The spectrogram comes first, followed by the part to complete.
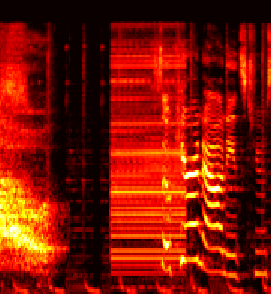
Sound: wrong answer buzzer

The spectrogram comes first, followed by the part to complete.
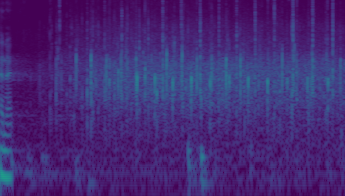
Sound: audience applauding

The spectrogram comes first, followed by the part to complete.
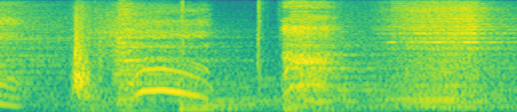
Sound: gasping

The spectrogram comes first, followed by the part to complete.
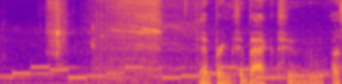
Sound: robotic hand closing

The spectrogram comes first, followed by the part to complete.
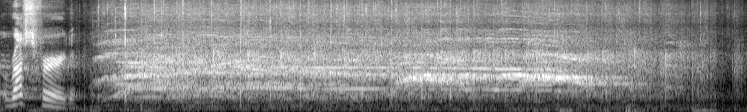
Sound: audience cheering; audience applauding

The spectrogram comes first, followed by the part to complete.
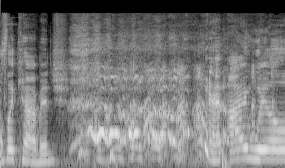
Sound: all laugh

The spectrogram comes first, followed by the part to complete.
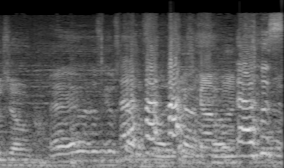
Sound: Janet laughs

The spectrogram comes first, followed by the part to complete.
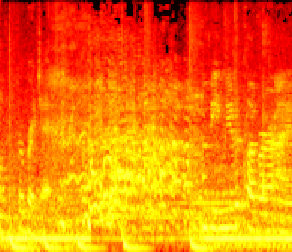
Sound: laughing

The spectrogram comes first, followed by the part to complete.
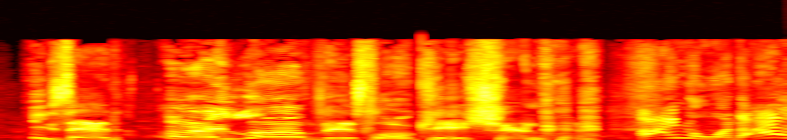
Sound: laughs

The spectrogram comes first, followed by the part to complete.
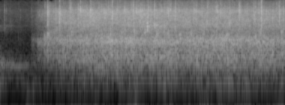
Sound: audience applauding

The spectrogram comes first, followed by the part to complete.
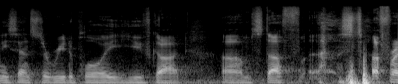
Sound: laughing

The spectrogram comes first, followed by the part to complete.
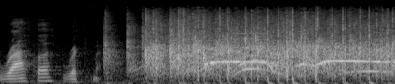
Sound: applause

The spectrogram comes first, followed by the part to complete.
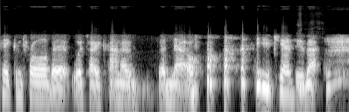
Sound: laughing

